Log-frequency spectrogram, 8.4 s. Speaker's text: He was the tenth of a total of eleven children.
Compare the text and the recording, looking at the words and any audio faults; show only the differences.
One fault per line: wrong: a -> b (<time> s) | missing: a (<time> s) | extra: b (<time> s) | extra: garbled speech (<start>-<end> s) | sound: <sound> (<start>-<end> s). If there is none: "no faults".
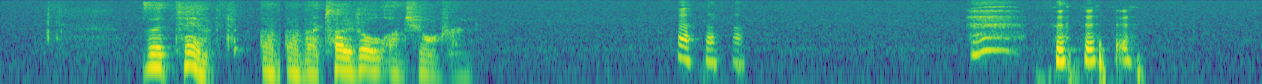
missing: was (1.0 s)
extra: of (1.9 s)
missing: eleven (2.7 s)
sound: laugh (4.5-5.0 s)
sound: laugh (6.4-7.7 s)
